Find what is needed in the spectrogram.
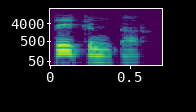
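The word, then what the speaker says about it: Tkinter: बहुत से लोग इसको प्रोनाउंस करते हैं टी किंटर, है ना? तो इस प्रोनाउंसिएशन पे मत जाइएगा, इसको टी किंटर भी बोल सकते हैं, किंटर भी बोल सकते हैं, नो इशू।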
